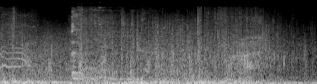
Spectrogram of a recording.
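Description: A booming blast from the Confringo spell in Hogwarts Legacy, one loud explosive burst followed by a dense, rumbling roar that stays heavy across the whole stretch.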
